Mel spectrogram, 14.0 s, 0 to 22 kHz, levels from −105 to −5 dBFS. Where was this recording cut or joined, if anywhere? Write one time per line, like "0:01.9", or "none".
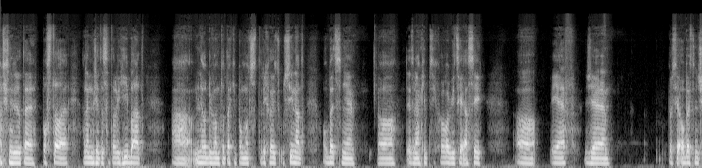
none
